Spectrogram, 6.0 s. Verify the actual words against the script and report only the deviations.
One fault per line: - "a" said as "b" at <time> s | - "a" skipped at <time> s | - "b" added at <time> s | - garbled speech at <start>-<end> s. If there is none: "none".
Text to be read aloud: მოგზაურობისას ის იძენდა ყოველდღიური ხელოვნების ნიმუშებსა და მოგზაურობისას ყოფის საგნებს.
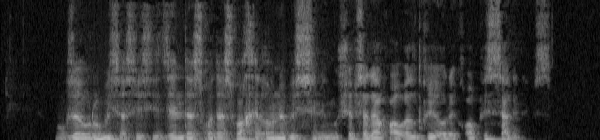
- "ყოველდღიური" said as "სხვადასხვა" at 2.0 s
- "მოგზაურობისას" said as "ყოველდღიური" at 3.9 s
